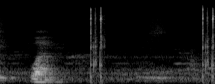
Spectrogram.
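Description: Two quick, sharp mouse-click sound effects about a second in, the click of a subscribe-button animation.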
